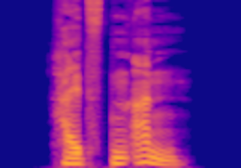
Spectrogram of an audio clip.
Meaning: inflection of anheizen: 1. first/third-person plural preterite 2. first/third-person plural subjunctive II
- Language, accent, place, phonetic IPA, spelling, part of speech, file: German, Germany, Berlin, [ˌhaɪ̯t͡stn̩ ˈan], heizten an, verb, De-heizten an.ogg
